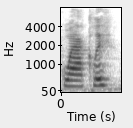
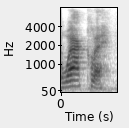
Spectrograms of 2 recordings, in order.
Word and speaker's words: Wakley: Also, just a reminder, my name is spelled W-A-K-L-E-Y. Looks like Wackley. That's why Mario calls me Wakley. So Wakley is my name.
